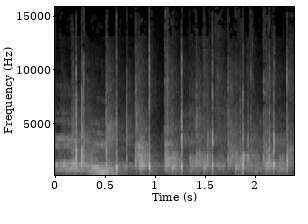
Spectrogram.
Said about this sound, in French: Approche, oui, approche. Oui, ici, on l'applaudit!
